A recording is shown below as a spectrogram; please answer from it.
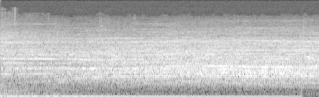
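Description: A live band's last chord ringing out after the song stops: a held low bass note with a fading wash of cymbal and instrument ring above it.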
